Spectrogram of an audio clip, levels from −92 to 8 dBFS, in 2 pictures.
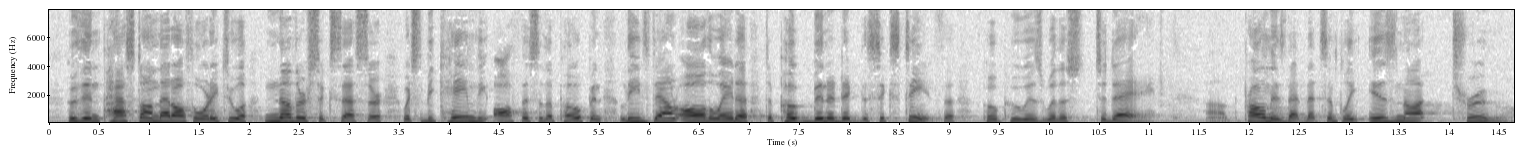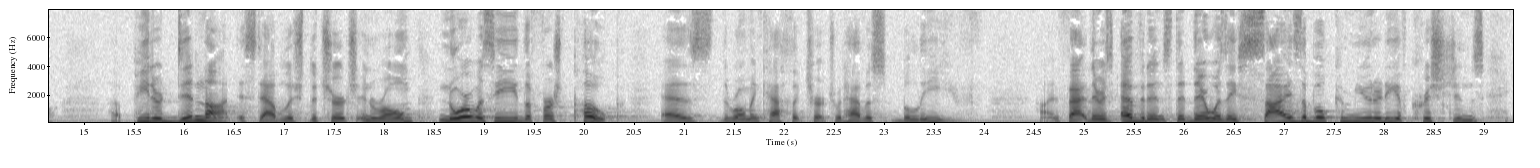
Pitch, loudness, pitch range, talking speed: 180 Hz, -25 LUFS, 150-200 Hz, 170 wpm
